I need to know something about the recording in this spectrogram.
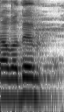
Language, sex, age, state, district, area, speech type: Bengali, female, 45-60, West Bengal, Uttar Dinajpur, rural, spontaneous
